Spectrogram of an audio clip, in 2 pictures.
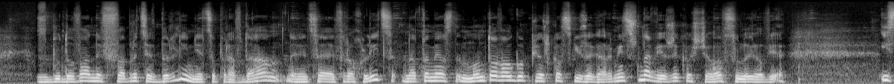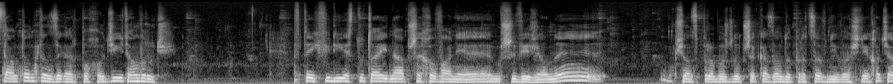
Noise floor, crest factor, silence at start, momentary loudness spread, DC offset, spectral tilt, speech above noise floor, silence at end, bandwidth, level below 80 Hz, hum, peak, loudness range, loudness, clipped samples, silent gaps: -37 dBFS; 10 dB; 0 s; 7 LU; 1%; -6 dB/octave; 27 dB; 0 s; 20 kHz; -44 dBFS; none; 0 dBFS; 3 LU; -11 LUFS; under 0.1%; none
